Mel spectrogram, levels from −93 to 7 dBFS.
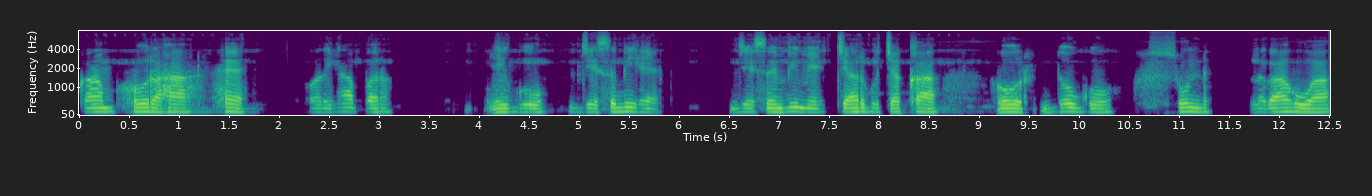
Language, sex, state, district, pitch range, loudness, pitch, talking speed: Hindi, male, Chhattisgarh, Bastar, 125-140 Hz, -17 LUFS, 130 Hz, 100 wpm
